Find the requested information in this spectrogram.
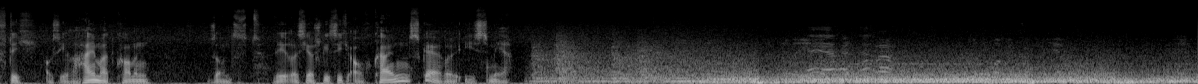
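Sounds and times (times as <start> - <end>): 
speech: 0.1 - 5.8
ferry engine droning while docking in harbour: 5.3 - 11.9.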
